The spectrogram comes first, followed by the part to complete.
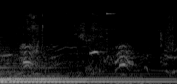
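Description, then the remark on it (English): A team of sled dogs bark and yip in a few quick, excited bursts in winter, over a steady low droning hum that runs underneath the whole time. “In the winter, I ran a team of sled dogs, anything to be outside and working with animals.”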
